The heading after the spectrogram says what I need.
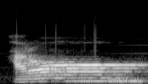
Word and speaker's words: haram: Nah, di sinilah yang perlu kita sampaikan bahwa haram itu tergantung cara membacanya. Kalau rohnya panjang, haram itu artinya dilarang.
